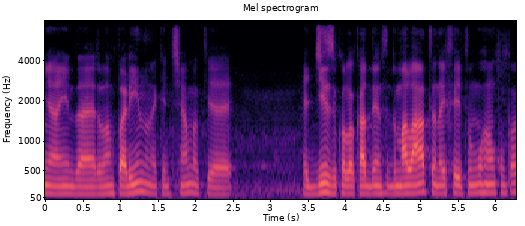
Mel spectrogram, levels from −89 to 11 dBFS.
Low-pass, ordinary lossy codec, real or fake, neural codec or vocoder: 7.2 kHz; none; fake; codec, 24 kHz, 1.2 kbps, DualCodec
